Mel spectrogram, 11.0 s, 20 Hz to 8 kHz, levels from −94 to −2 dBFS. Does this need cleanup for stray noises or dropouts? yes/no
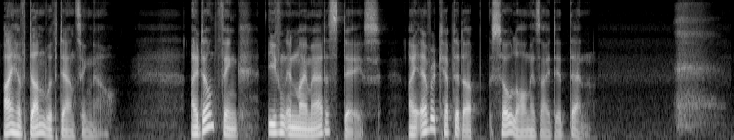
yes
